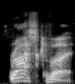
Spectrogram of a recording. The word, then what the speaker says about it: Roskva: And as he is completing the spell, I believe is is it Roskva? Uh jumps in the window. Roskva.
